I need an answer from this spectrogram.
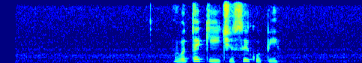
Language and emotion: Russian, neutral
